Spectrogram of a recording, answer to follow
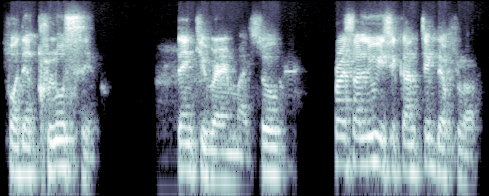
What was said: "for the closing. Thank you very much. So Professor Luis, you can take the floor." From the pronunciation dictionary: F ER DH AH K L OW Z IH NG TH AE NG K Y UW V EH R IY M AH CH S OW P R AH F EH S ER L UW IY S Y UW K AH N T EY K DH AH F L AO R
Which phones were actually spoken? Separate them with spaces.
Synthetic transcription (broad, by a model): F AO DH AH K L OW S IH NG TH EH NG K Y UW V EH R IY M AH CH S OW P R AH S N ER L UW IY S Y UW K AH N T EY K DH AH F L AO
